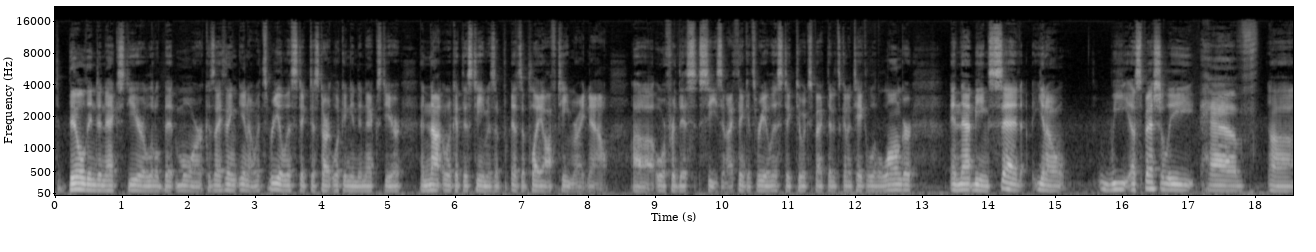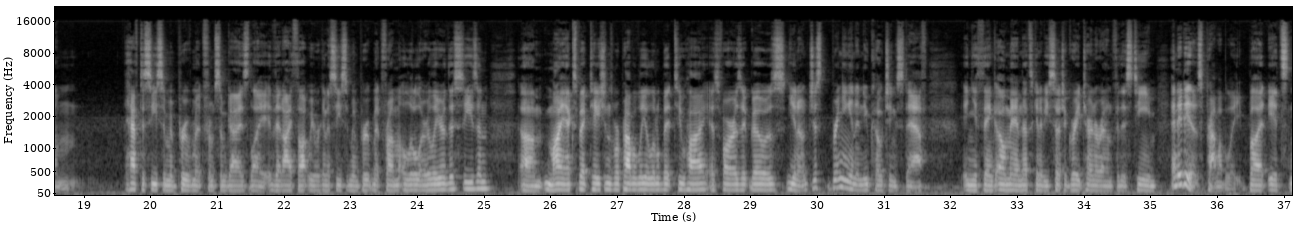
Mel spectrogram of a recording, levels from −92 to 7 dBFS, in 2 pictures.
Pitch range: 100-120 Hz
